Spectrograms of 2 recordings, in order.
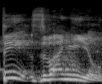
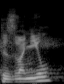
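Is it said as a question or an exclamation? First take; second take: exclamation; question. First: It is said as an accusing exclamation. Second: It is said with a questioning intonation. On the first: The caller declares the call as caught evidence. "хотя можешь не отвечать" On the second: The caller asks whether a call was made. "почему он говорит «ты звонил» с вопросительной интонацией?"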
